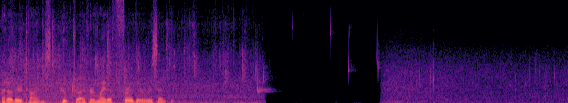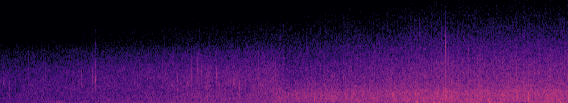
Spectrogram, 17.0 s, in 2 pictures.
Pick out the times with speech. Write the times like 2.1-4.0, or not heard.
0.0-2.6.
